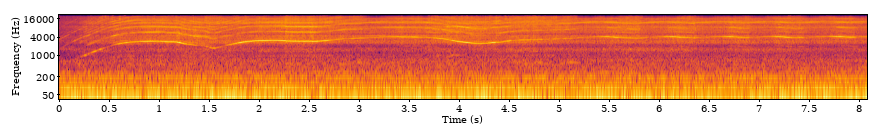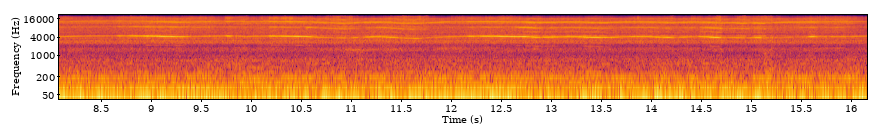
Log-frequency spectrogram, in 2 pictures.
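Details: High-speed dental drill extending the boxes gingivally in an MOD amalgam preparation on tooth 29 of an Acadental typodont: a steady high-pitched whine, its pitch dipping under load.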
